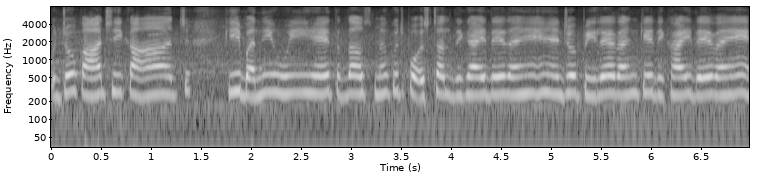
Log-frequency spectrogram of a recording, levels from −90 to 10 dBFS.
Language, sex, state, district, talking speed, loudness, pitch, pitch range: Hindi, female, Chhattisgarh, Bilaspur, 205 wpm, -13 LUFS, 265 Hz, 255-275 Hz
